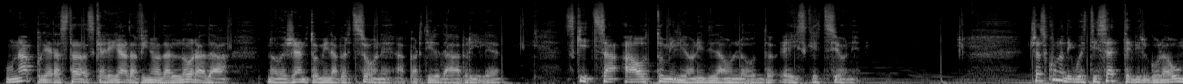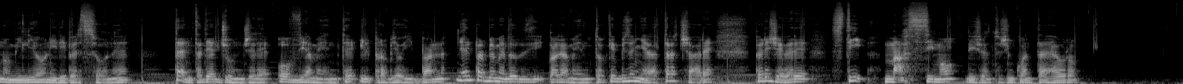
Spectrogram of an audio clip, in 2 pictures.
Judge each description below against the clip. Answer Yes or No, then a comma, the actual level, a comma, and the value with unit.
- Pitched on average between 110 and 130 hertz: No, low, 100 Hz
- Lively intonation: Yes, wide, 5.8 semitones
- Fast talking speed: No, average, 135 wpm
